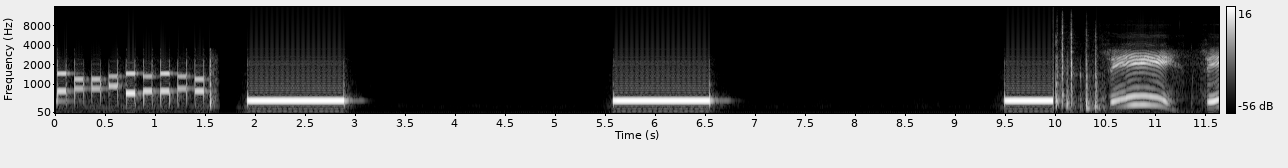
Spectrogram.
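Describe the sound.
A rapid run of touch-tone dialing beeps as a mobile phone is called, followed by a steady ringback tone that sounds three times with long silent gaps, before a voice abruptly cuts in at the end.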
